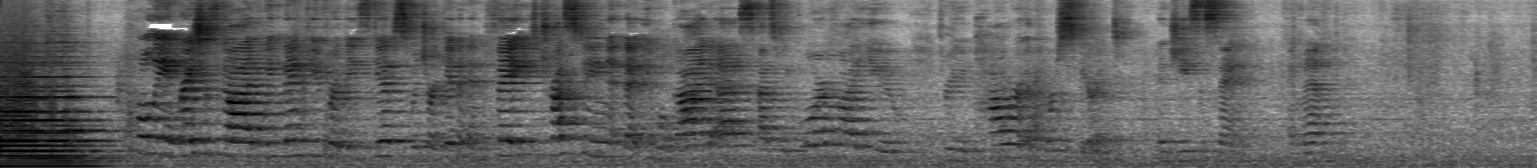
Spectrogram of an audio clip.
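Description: A group of people sing together in an echoing hall.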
